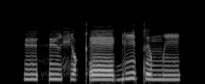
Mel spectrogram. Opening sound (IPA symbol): y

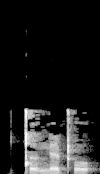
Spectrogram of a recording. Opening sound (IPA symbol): ǃ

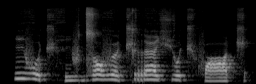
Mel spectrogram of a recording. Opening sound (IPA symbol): i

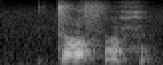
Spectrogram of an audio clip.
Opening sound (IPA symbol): t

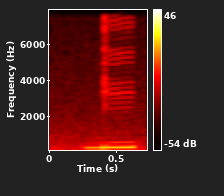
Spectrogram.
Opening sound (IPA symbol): ɡ͡b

